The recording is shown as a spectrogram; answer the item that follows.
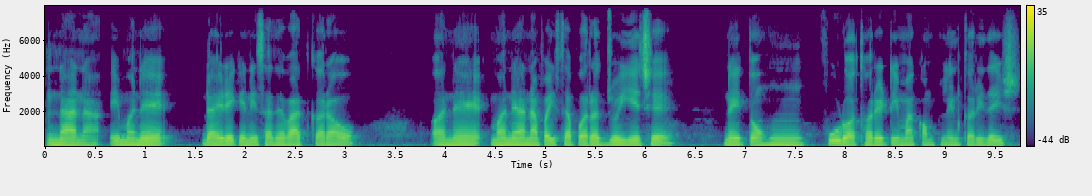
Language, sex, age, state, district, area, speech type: Gujarati, female, 30-45, Gujarat, Kheda, urban, spontaneous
